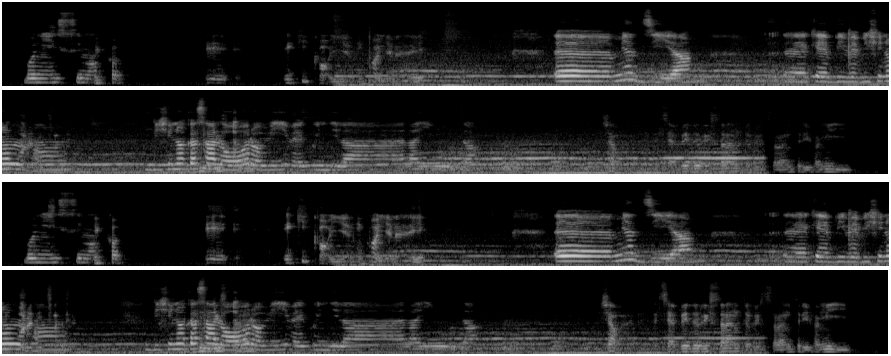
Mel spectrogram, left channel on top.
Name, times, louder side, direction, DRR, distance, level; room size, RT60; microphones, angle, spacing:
voice 1, 0.2-1.0 5.1-7.3 7.7-9.6 10.3-13.6, equal, 30° left, 0.7 m, -28 dB
voice 2, 2.8-4.3 8.5-9.5 10.1-11.4 14.8-17.3, right 3 dB, 85° right, 0.6 m, -38 dB
sound 1, 3.3-16.5, left 6 dB, 85° left, 0.4 m, -37 dB
2.5 x 2.4 x 2.4 m
head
